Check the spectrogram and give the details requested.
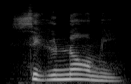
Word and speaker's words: Συγγνώμη: Another approach is to try to pronounce a G as if an H sound were to follow after it and hold that sound while you exhale. The after sound created by that H is what you're looking for.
